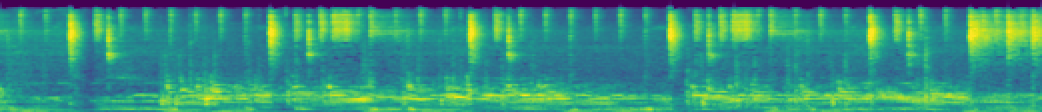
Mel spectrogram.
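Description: An electronic beat playing: drum hits in a steady rhythm over a bass line. Synthesizer keyboard notes are played over it from about a second and a half in.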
